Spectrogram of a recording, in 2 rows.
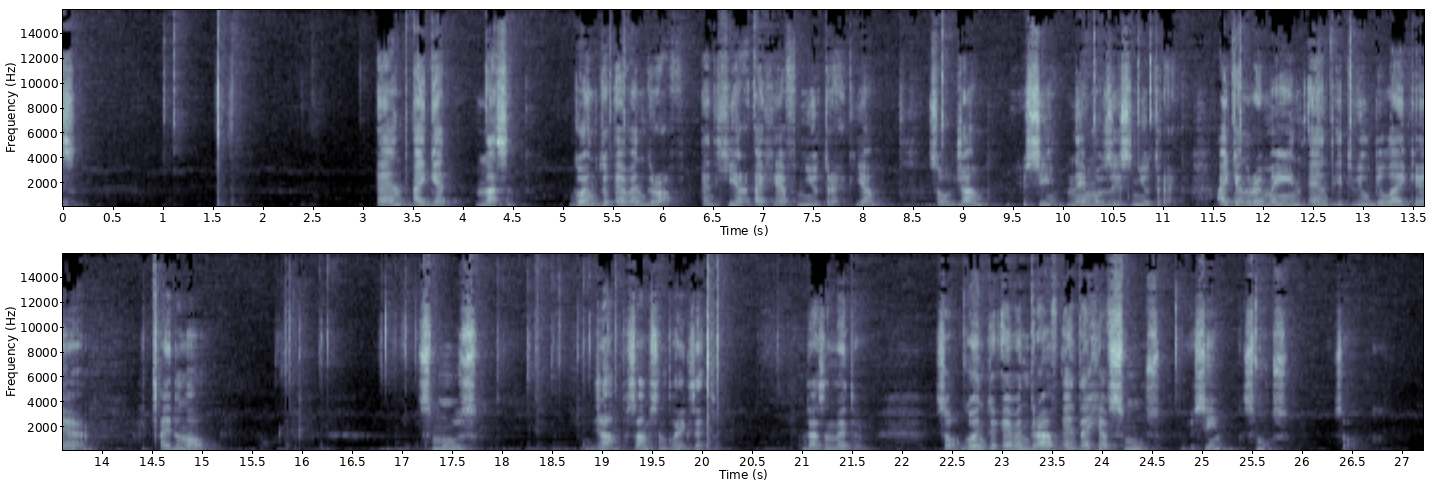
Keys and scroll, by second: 1.6 space, 2.5 Escape, 15.8-19.6 typing, 20.1 Return.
